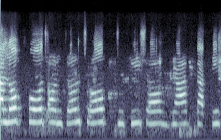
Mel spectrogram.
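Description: A child singing in a sing-song line, each syllable held on a steady note in an even rhythm.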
